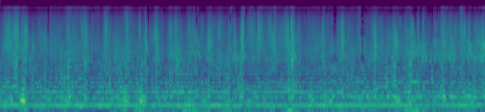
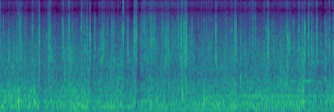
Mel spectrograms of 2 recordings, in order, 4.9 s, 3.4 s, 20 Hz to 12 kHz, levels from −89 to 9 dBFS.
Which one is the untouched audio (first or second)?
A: second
